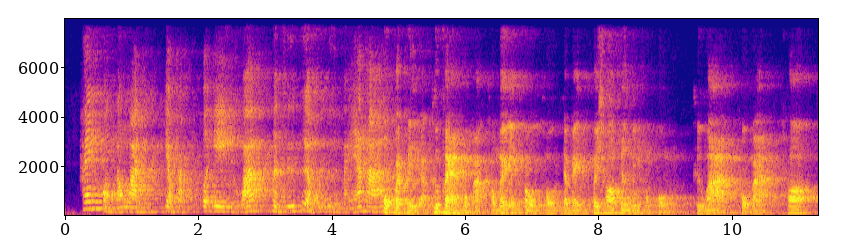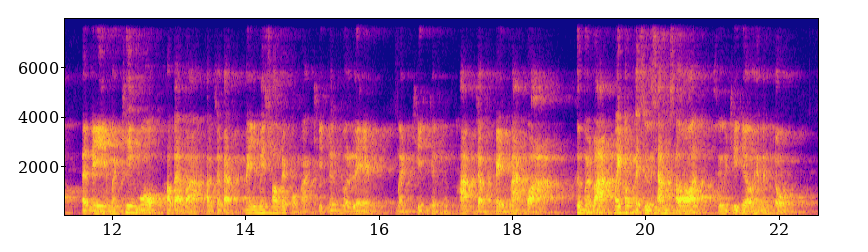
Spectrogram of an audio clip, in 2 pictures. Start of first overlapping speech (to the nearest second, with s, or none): none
